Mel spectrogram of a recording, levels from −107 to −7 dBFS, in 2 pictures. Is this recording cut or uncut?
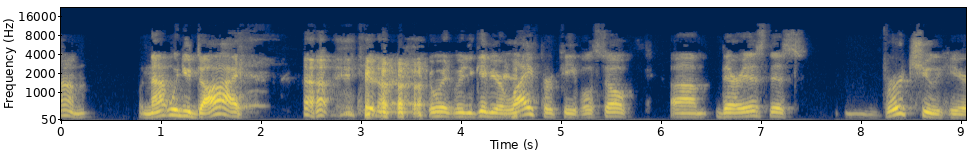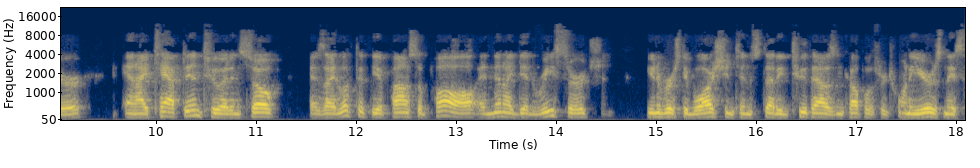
uncut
